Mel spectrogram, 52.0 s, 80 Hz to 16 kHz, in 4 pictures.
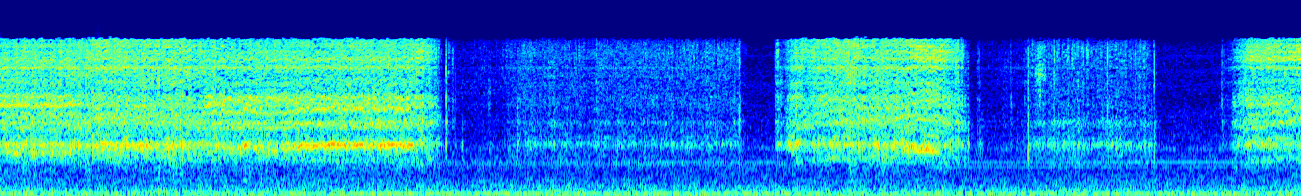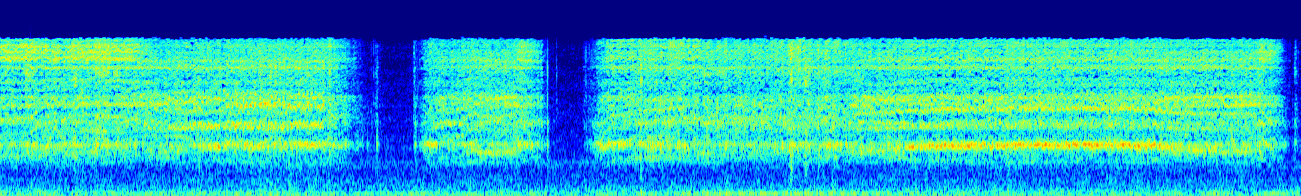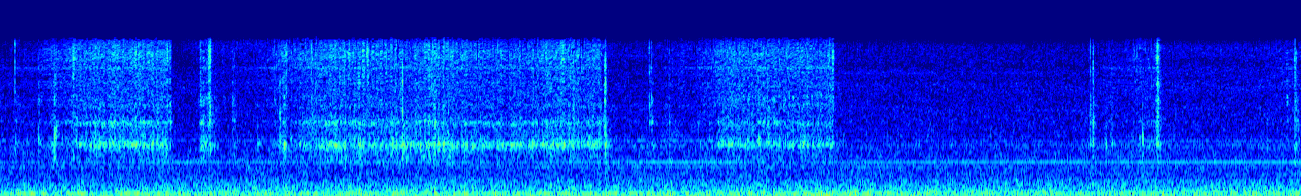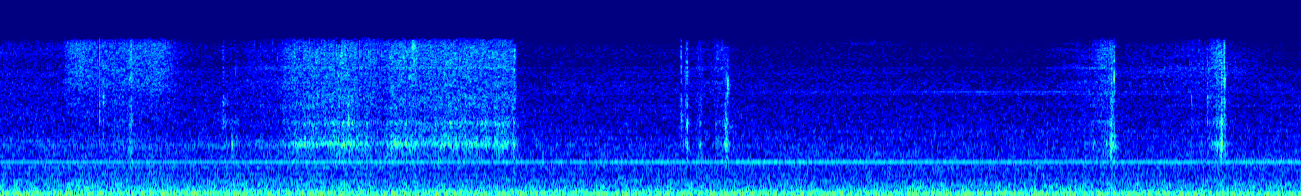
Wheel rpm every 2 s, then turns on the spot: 110, 110, 40, 20, 70, 10, 70, 110, 60, 60, 110, 110, 110, 20, 10, 20, 10, 0, 0, 0, 0, 10, 0, 0, 0, 0.
4-8 10-12 26-34 42-44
